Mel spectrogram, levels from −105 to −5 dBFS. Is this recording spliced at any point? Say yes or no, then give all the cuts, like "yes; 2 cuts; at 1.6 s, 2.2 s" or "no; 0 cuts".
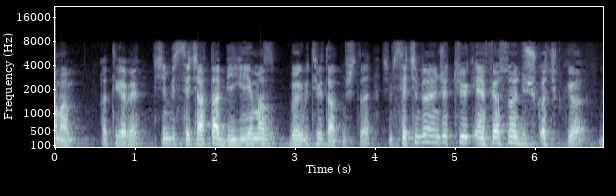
yes; 1 cut; at 4.0 s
